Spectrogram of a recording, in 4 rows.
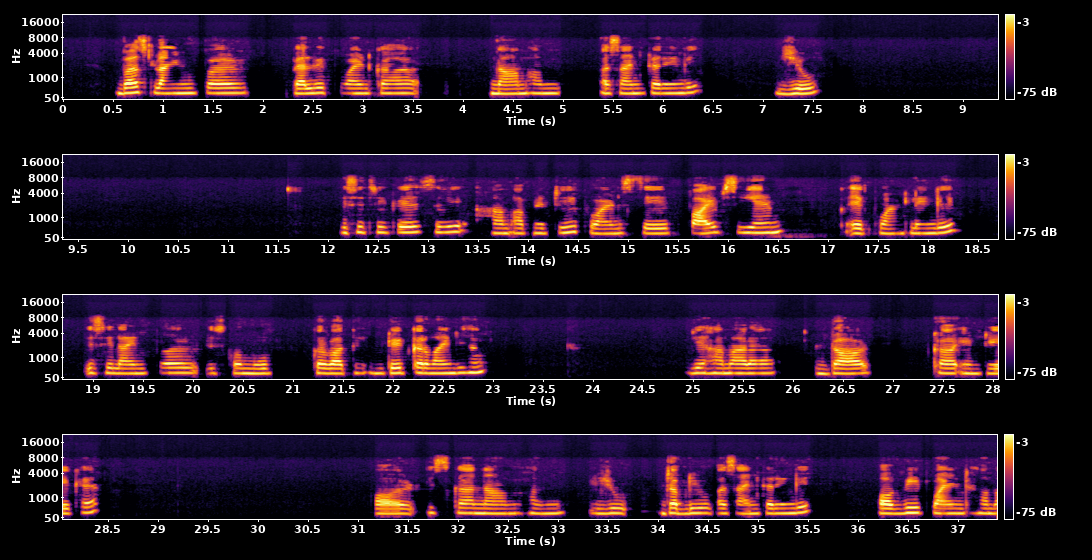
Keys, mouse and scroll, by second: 3.9 click, 6.4-9.9 drag, 9.9-10.4 typing, 10.0 click, 10.4 shift+click, 11.4 ctrl+shift+m, 14.3-15.7 drag, 18.3 click, 18.3 click, 22.0 click, 25.2-31.9 drag, 31.1-31.9 typing, 33.2-35.6 drag.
